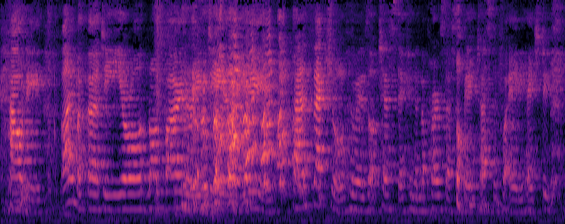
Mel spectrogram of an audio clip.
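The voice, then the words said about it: Put-on transatlantic accent drifting Southern. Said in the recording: “I can do a transatlantic accent. ... It's not quite American and not. ... Not quite American and not quite British. ... Oh, it's howdy. It literally starts with howdy. ... She's immediately going southern.”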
